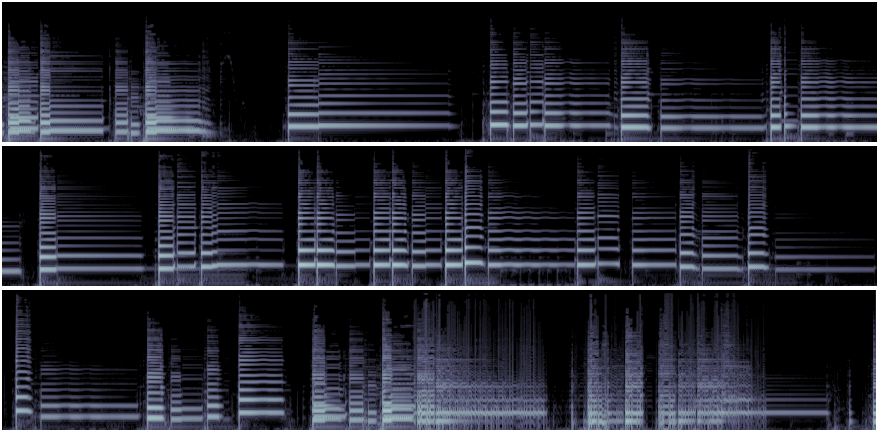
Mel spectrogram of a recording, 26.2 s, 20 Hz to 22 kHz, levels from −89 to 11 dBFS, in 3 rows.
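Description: Robotic sound from repeated short buffers in this music clip from 21.62 to 25.14 s: a rigid 200 Hz buzz with about half the audio repeated, likely from a 5 ms buffer looping while fresh audio arrives too seldom.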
